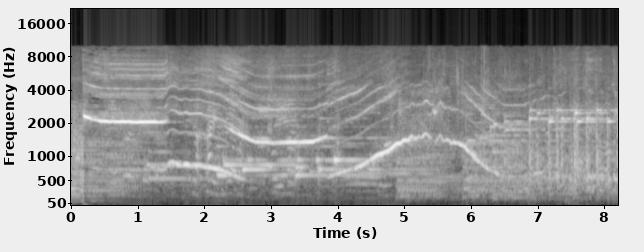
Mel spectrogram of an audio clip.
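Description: A high whistling tone, held and then sliding down, up and down again in pitch, from a whistle blown at the mouth. Piano notes come in near the end.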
